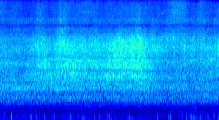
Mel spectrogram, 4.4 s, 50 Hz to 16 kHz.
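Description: New Holland TS115 tractor's diesel engine running steadily as it drives across the field, a continuous engine drone with no sudden events.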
